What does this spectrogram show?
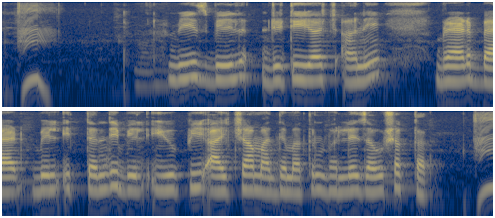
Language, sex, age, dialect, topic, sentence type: Marathi, female, 31-35, Northern Konkan, banking, statement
